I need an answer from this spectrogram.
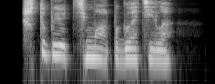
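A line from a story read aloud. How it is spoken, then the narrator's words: Muttering. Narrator (Russian): пробормотала Мелисса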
